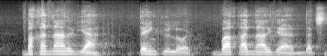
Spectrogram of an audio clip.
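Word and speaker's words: Bacchanalia: Bacanalya thank you Lord. Bacanalian. That's the way how to pronounce it.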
